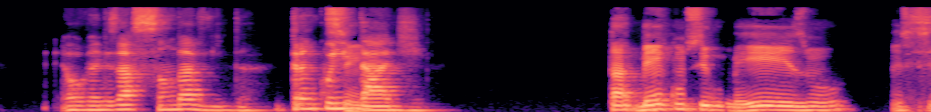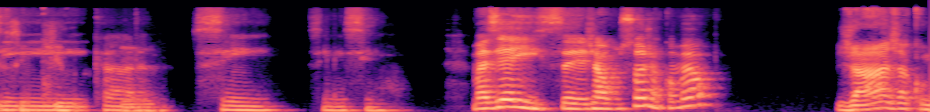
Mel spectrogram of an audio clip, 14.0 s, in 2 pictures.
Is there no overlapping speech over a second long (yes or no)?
no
